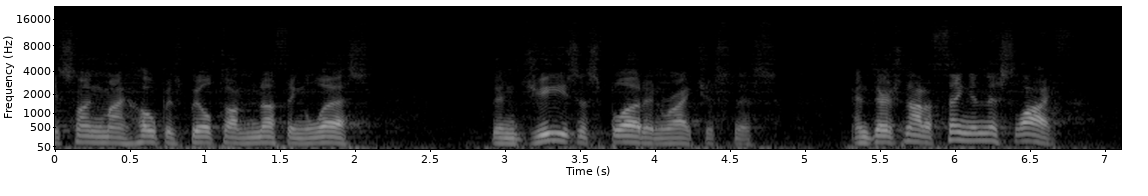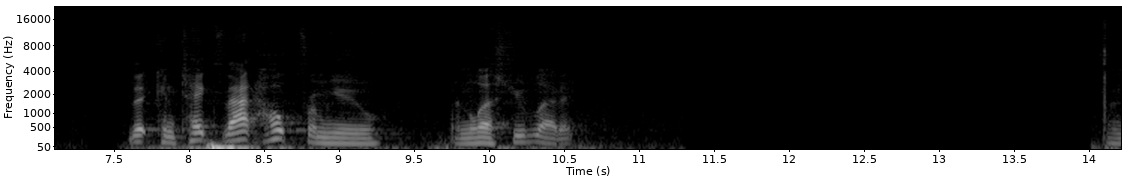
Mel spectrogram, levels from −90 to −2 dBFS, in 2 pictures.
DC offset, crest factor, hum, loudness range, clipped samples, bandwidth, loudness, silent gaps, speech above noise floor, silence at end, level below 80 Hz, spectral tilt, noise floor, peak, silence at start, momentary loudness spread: under 0.1%; 24 dB; none; 8 LU; under 0.1%; 16 kHz; -46 LUFS; 7.34-7.52 s, 11.30-14.00 s; 35 dB; 0 s; -58 dBFS; -7 dB/octave; -79 dBFS; -22 dBFS; 0 s; 13 LU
